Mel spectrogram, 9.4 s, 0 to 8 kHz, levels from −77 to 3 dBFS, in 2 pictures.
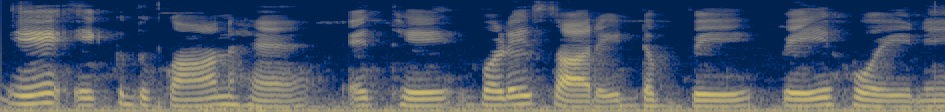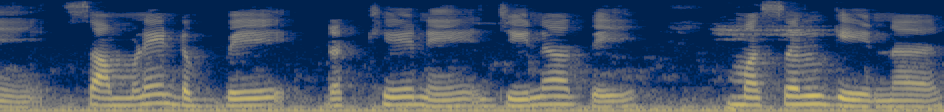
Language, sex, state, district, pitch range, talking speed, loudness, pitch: Punjabi, female, Punjab, Pathankot, 160-200 Hz, 125 wpm, -19 LUFS, 180 Hz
